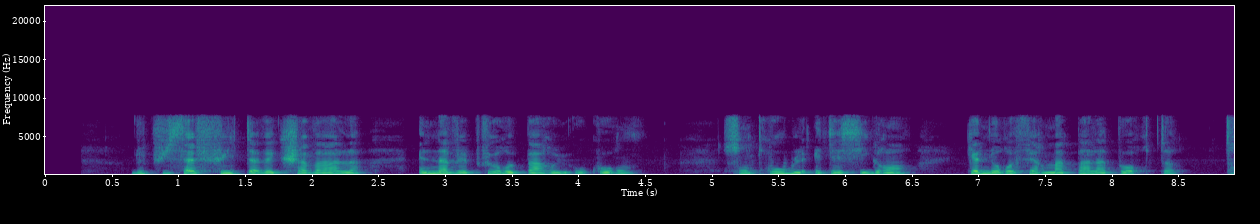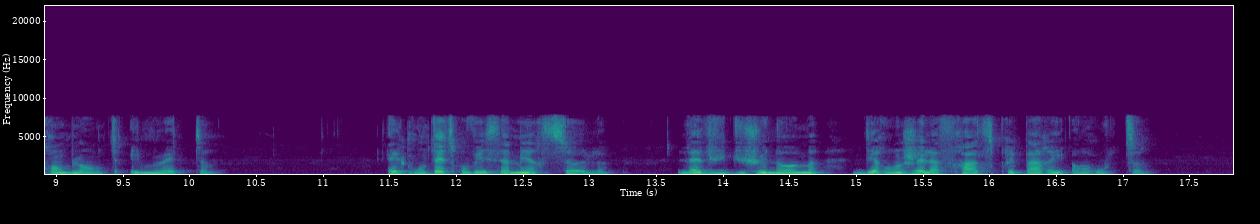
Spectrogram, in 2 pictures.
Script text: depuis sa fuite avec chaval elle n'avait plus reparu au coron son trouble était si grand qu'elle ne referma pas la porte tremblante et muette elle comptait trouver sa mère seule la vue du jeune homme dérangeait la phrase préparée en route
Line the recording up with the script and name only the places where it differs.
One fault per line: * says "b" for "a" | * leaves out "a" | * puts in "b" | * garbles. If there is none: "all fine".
all fine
